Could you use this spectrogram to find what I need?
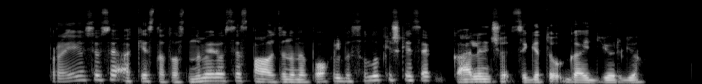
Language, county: Lithuanian, Klaipėda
